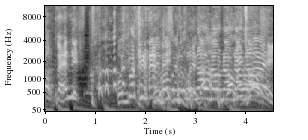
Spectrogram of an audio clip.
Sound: group laughing

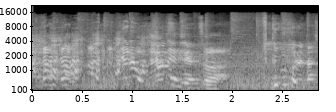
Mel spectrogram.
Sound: laughs

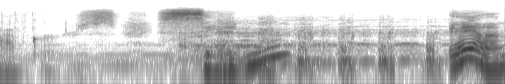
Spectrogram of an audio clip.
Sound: man laughing evilly

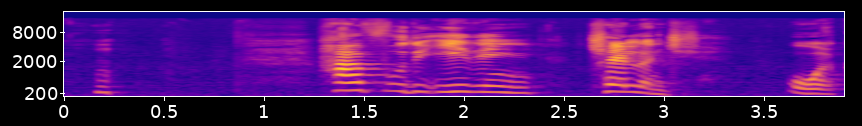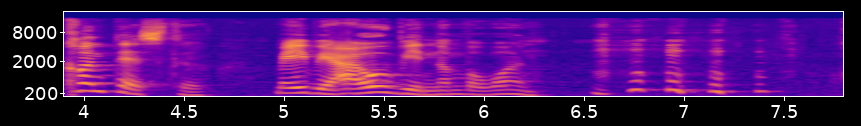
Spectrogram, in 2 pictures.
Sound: laughs

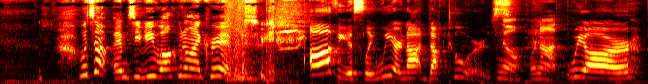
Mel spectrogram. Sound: badum chh; both laugh

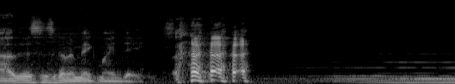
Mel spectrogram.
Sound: laughing

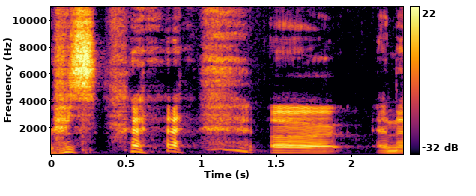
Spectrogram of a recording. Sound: laughing

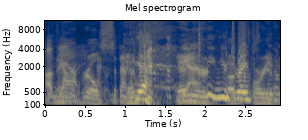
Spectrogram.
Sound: laughs

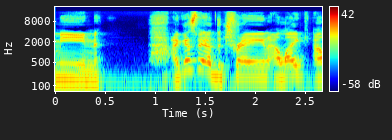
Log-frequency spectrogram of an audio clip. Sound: huffs

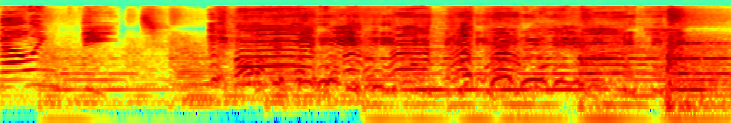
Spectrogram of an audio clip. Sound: giggles

